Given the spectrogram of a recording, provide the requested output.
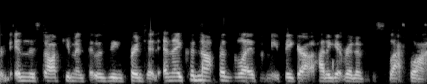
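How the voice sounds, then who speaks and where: A woman speaks with a Pacific Northwest accent. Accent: General American (Pacific Northwest). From US West Coast (coastal Oregon). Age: 30s. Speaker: graphic designer and spiritual coach. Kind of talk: podcast interview.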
